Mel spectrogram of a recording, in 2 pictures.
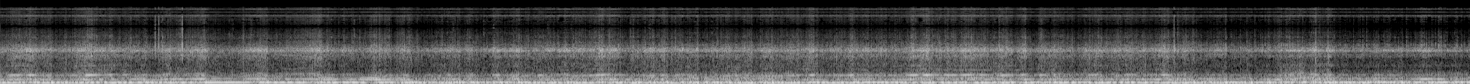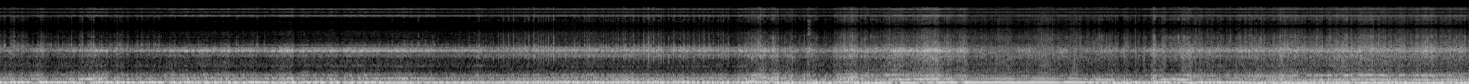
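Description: Streetstock race car's engine running hard, heard from inside the cockpit. Its pitch dips and climbs again twice, once a few seconds in and again near the end.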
